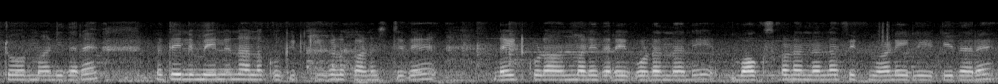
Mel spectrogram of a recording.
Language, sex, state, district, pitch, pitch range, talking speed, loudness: Kannada, female, Karnataka, Bijapur, 215 Hz, 205-225 Hz, 100 wpm, -18 LUFS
